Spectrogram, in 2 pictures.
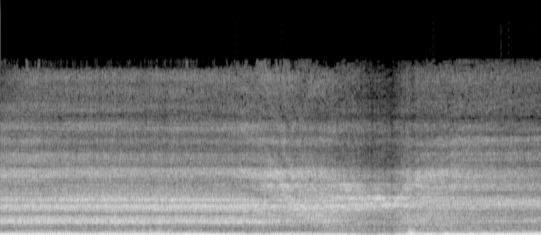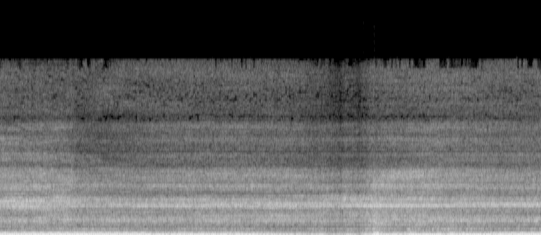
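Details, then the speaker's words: Chevy truck with transplanted engine: heavy uneven rumble with periodic sags and stumbles and backfiring; lumpy idle from incorrect timing, engine ran smooth in its previous truck. "backfired and everything so yeah we definitely got some timing issues"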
